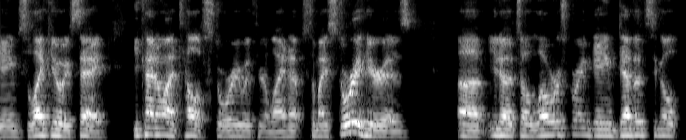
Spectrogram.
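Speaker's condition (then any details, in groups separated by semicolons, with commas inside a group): No condition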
